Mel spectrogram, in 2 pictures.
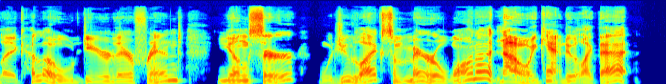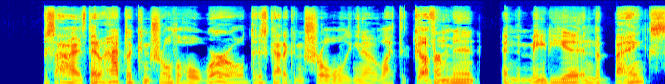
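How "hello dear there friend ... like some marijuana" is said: cop voice with a friendly manner. Speaker mocks how an undercover cop would talk, undercover cop impression. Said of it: "It's not like an undercover cop".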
